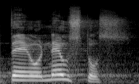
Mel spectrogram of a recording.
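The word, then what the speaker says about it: θεόπνευστος: Entonces, es una palabra que la pronuncian como teoneustos.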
